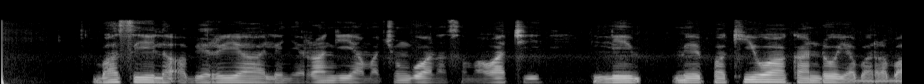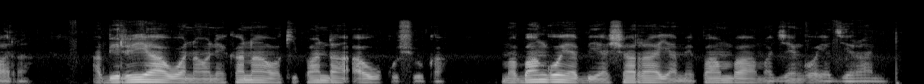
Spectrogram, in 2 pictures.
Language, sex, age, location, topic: Swahili, male, 25-35, Nairobi, government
